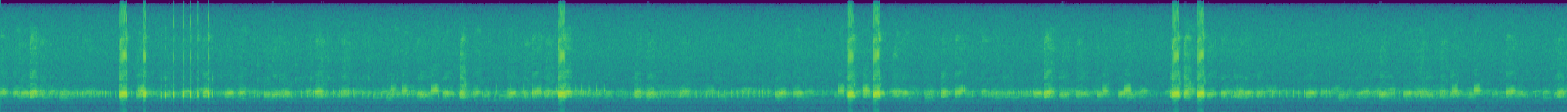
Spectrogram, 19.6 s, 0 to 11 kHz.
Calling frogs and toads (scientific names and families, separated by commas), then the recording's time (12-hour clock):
Boana bischoffi (Hylidae)
12:30am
